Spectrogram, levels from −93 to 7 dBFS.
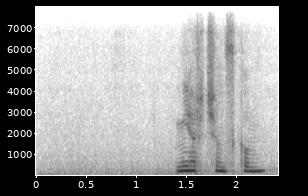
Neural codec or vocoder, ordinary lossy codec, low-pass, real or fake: codec, 16 kHz in and 24 kHz out, 0.8 kbps, FocalCodec, streaming, 65536 codes; Opus, 16 kbps; 7.2 kHz; fake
